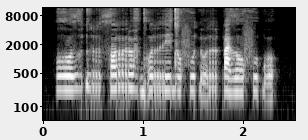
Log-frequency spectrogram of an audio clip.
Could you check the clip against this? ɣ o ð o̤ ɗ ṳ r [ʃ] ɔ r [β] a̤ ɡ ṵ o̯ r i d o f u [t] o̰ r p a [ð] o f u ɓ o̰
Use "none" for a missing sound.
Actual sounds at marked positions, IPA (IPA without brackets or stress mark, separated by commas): θ, β, ɗ, ð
